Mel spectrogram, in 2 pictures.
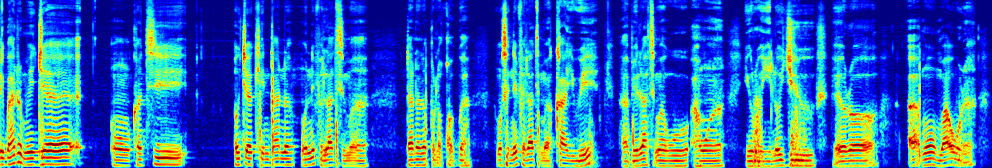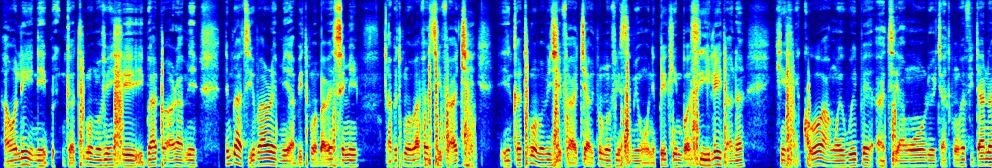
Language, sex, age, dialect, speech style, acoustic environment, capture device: Yoruba, male, 35-44, Nigeria - Ibadan, relaxed, silence, mobile / Linux / Chrome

